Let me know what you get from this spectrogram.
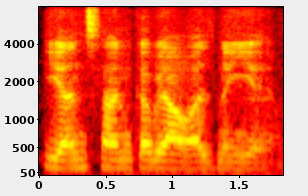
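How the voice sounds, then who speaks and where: A man's voice: mid-range voice, little pitch movement, very fast, clean tone, highs cut off, faint music behind. A man from India with an Indian accent, chatting casually as he streams a game live.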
